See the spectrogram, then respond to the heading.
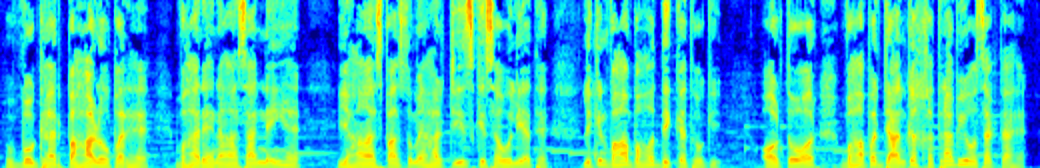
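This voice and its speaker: A man's voice: a little high, normal speed, a little mellow, soft background music, voice pushed up, natural voice. A man voicing a cheerful yet cautious young mountain husband in a cartoon story, coaxing and explaining. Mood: cautioning.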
